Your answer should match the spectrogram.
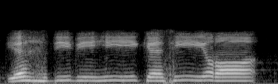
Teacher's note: ولو كانت الهاء مكسورة وصلتها بياء، لأن الياء تناسب الكسرة، فأقرأ مثلا يهدي به كثيرا، لم أقل به كثيرا بل قلت به كثيرا. · Term: الصلة الصغرى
